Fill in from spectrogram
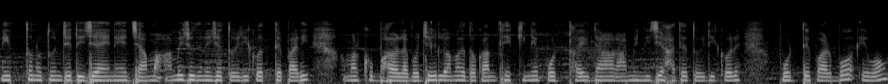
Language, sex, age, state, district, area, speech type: Bengali, female, 30-45, West Bengal, Jhargram, rural, spontaneous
